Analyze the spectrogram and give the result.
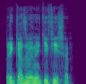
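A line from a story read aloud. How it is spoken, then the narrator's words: Angry hoarse bark. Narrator (Russian): рявкнул Найтингейл, лицо которого уже пошло пятнами от злости и непрестанного крика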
